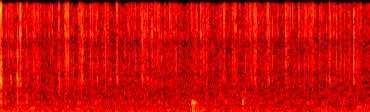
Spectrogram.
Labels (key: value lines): label: ambient
recorder: HydroMoth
